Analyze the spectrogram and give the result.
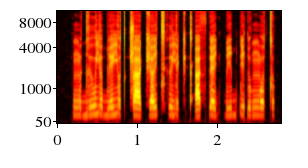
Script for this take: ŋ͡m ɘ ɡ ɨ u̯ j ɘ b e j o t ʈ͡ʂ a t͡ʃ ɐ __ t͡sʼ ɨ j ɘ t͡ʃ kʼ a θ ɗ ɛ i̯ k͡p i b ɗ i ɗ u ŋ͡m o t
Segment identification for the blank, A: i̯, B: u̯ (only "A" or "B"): A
